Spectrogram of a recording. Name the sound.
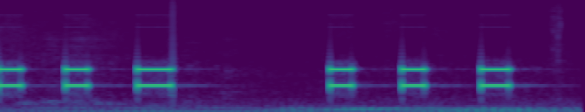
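telephone keypad dialing tones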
